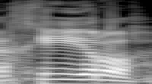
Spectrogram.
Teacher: Khi-nya tipis saja, khiroh.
